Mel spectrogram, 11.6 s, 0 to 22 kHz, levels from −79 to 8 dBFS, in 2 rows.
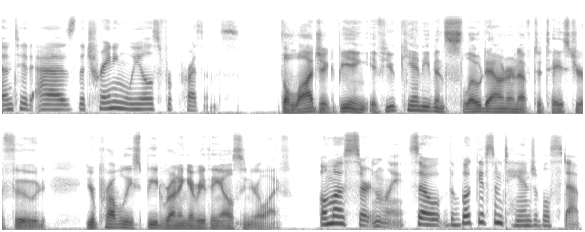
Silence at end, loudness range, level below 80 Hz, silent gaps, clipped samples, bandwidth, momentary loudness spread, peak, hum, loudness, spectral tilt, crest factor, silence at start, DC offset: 0.05 s; 3 LU; -48 dBFS; none; under 0.1%; 13.5 kHz; 12 LU; -6 dBFS; none; -27 LUFS; -5 dB/octave; 20 dB; 0 s; under 0.1%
